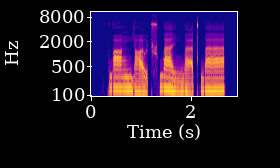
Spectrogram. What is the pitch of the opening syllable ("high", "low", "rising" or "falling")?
high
